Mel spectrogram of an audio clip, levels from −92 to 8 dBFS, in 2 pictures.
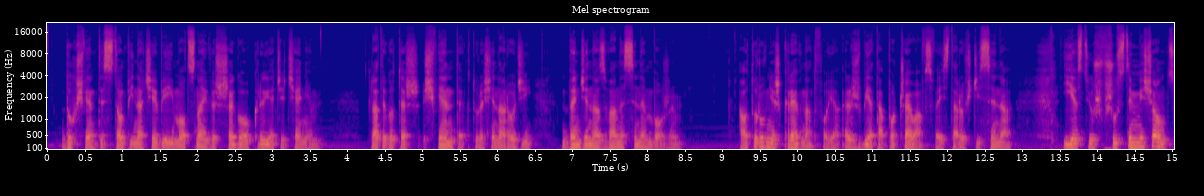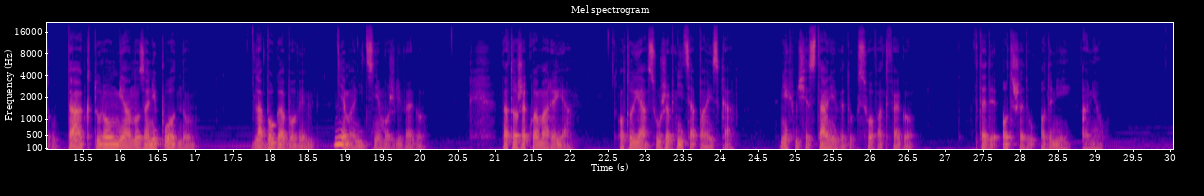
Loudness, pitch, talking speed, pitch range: -37 LUFS, 95 Hz, 140 wpm, 85-110 Hz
